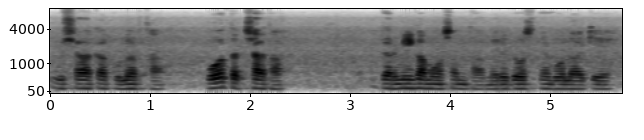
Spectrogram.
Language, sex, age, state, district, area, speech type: Urdu, male, 18-30, Telangana, Hyderabad, urban, spontaneous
